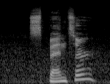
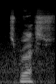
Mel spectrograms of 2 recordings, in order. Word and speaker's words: Sprecher: Spencer? Oh, I'm saying it wrong again. Hold on. Spectre? Yeah. Yeah. Well, actually, sorry, I'm gonna try to say it correctly. Sub Oregon. Sprecher.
